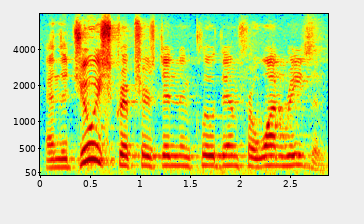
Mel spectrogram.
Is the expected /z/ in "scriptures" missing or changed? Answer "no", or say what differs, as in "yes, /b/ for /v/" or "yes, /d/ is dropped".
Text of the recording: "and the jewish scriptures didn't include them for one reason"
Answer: no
